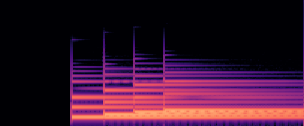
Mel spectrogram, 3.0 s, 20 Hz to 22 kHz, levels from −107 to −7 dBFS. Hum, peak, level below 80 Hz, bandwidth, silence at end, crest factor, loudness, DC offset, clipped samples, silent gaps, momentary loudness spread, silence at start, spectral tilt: none; -16 dBFS; under -90 dBFS; 3.4 kHz; 0 s; 12 dB; -27 LUFS; under 0.1%; under 0.1%; none; 6 LU; 0.7 s; -8.5 dB/octave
